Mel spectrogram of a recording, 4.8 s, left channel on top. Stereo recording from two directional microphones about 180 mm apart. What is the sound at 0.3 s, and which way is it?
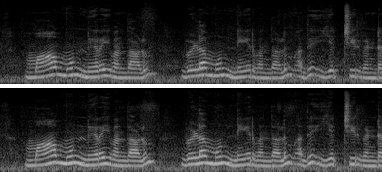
A woman's voice, 30° right (ahead or behind).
